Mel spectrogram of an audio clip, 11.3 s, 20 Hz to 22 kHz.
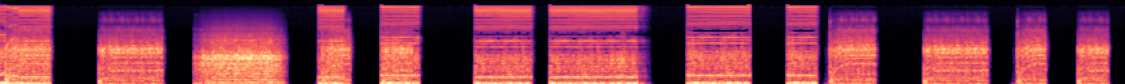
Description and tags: Multiple sounds of robot arms moving up and down.
Recorded with Zoom H5 with XY capsule. Samsung scanner + ryobi drill. Pitch shifted to add character.
servo-motor, servo, robotic, robot-movement, Robot-arm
